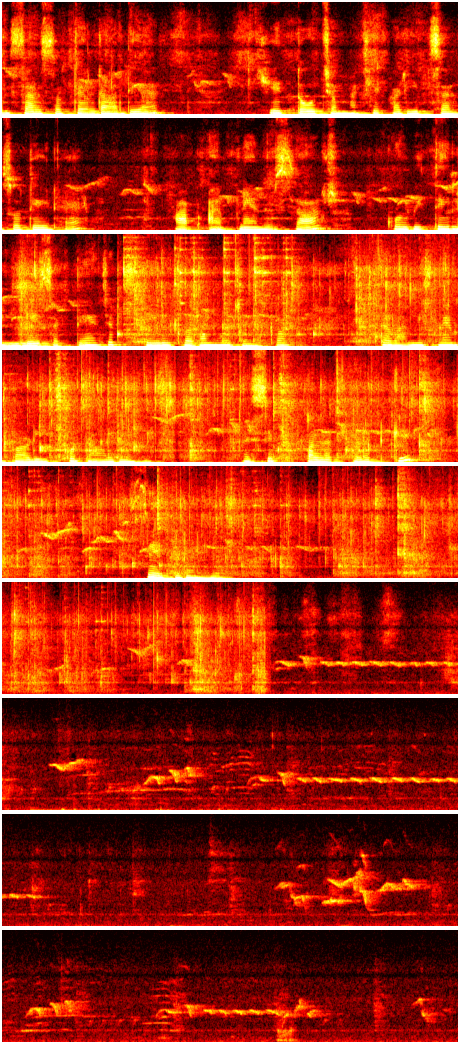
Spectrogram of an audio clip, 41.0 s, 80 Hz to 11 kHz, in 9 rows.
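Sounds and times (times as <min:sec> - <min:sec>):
food frying in oil: 0:08.5 - 0:25.6
bird chirps: 0:25.5 - 0:32.6, 0:33.2 - 0:39.9.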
